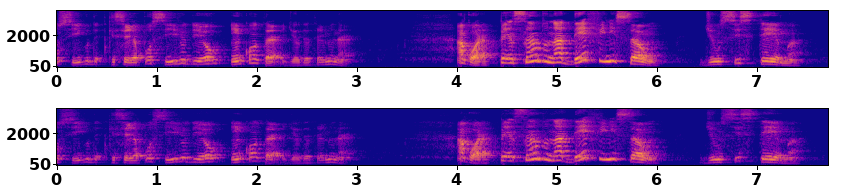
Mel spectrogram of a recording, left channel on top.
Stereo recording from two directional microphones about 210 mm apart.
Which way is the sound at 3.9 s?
55° left (ahead or behind).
